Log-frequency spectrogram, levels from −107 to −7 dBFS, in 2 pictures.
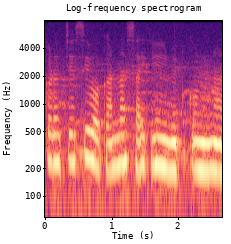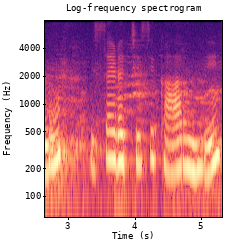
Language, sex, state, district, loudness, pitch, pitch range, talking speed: Telugu, female, Andhra Pradesh, Sri Satya Sai, -14 LUFS, 220 Hz, 195-240 Hz, 115 wpm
